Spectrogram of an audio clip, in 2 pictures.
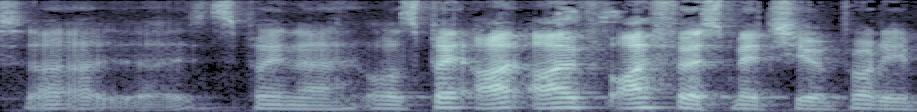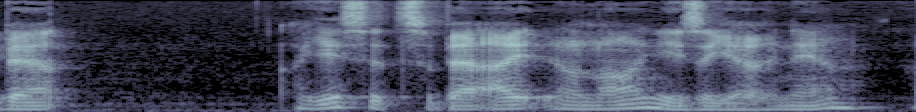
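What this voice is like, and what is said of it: Australian accent. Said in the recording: “I apologize for the Australian accent. It is hard to understand”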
